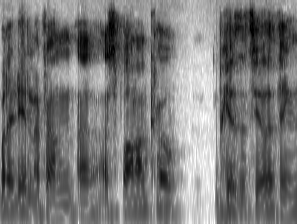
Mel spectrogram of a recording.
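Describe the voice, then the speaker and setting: Somewhat breathy, a man's voice carries an American accent. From US West Coast, San Diego. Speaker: cosplayer. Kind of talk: casual interview chat.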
